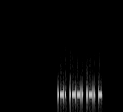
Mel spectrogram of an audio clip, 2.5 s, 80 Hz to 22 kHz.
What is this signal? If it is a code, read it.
Morse code, heard as a keyed tone, about 53 wpm, 700 Hz. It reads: RPRT
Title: Top 90 QSO Elements 50wpm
